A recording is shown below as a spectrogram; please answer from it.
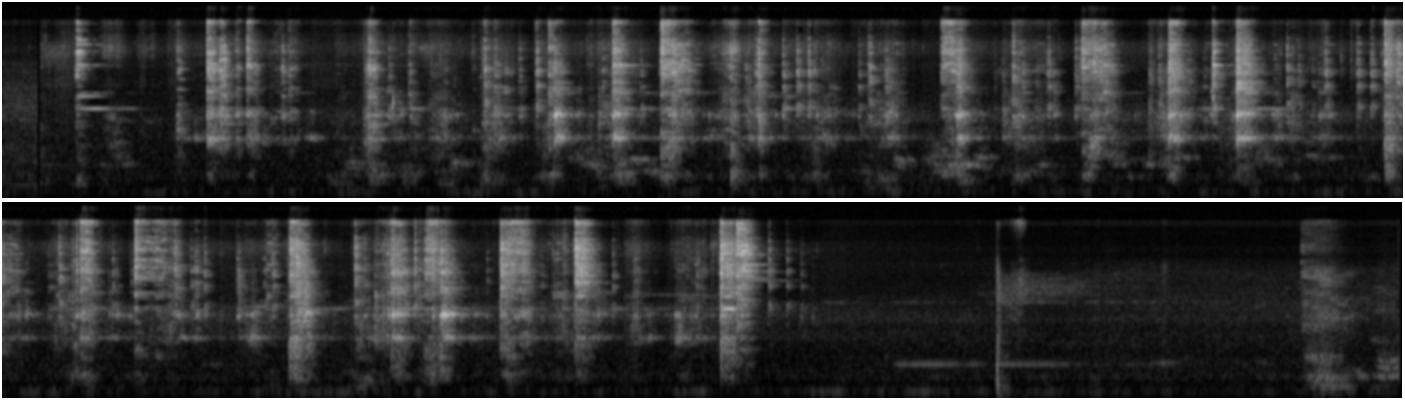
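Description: Fox nuts (makhana) roasting and being stirred in a pan: a long run of close, rhythmic scraping and clinking strokes that stops near the end, leaving a quieter background.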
